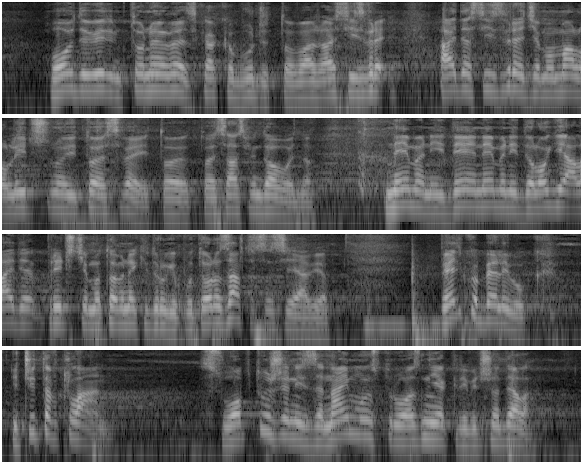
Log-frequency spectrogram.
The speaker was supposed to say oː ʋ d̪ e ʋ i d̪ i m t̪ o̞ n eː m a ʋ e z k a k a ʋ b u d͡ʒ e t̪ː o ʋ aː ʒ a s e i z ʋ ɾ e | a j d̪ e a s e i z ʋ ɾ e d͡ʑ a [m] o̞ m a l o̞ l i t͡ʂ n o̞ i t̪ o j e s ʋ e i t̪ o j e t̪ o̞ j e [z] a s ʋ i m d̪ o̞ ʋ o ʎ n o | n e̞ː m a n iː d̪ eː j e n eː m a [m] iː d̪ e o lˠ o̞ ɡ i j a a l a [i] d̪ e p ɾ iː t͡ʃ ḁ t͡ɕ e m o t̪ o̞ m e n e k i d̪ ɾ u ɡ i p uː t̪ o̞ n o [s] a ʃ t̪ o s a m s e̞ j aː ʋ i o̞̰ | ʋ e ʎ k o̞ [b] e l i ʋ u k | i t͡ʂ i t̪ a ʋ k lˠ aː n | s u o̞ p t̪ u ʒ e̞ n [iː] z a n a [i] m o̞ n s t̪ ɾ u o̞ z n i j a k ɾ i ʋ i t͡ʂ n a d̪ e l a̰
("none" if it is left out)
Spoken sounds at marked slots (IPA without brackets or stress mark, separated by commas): m, s, n, j, z, b, i, j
